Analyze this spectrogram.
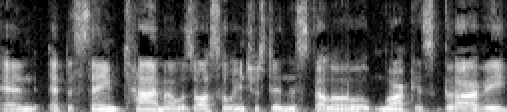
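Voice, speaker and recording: With an American accent, a man talks fairly quickly in a normal speaking voice with ordinary pitch variation. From US, New York and Los Angeles. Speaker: history professor. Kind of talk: interview. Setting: Skype call.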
